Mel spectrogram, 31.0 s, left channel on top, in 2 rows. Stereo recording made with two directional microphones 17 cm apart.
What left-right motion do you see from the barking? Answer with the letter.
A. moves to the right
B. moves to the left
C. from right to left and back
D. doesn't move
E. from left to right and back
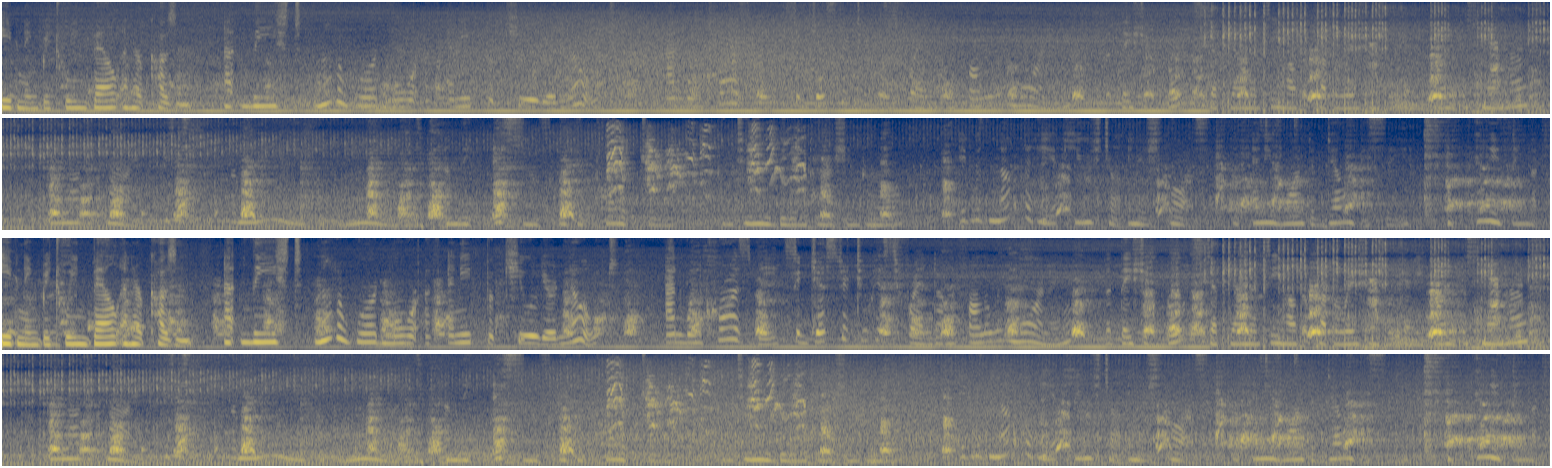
C.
